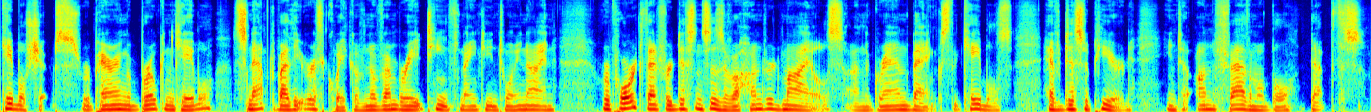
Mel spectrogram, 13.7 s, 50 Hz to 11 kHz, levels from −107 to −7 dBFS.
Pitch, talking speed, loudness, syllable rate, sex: 120 Hz, 155 wpm, -21 LUFS, 5.2 syllables/s, male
